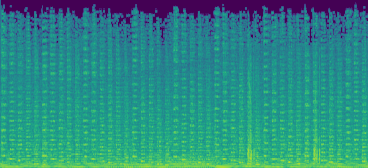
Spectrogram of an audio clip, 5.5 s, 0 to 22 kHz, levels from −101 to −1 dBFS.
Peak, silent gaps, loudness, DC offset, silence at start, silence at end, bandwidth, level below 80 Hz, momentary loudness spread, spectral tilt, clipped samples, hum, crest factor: -2 dBFS; none; -17 LUFS; under 0.1%; 0 s; 0 s; over 20 kHz; -48 dBFS; 3 LU; -3 dB/octave; under 0.1%; none; 16 dB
